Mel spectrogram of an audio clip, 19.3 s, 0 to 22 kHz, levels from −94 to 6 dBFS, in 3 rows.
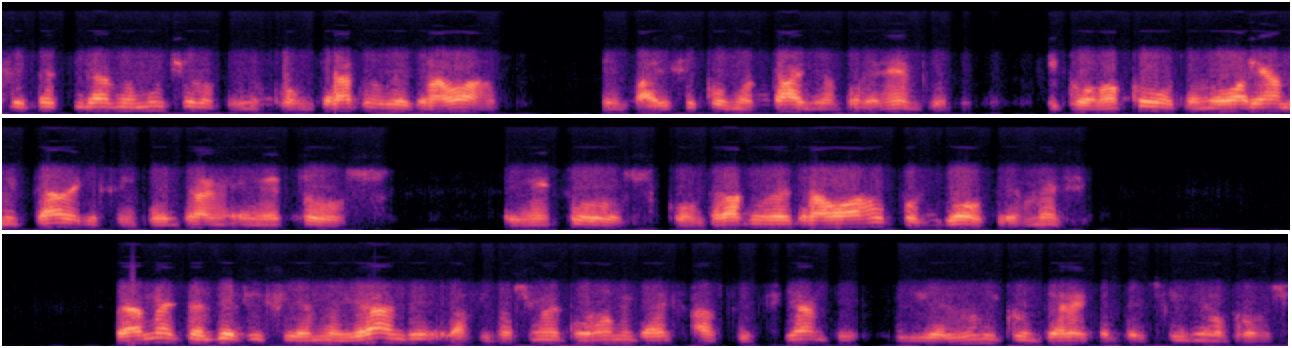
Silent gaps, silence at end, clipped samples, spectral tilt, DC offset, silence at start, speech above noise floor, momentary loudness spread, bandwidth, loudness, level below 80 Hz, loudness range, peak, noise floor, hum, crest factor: none; 0 s; under 0.1%; -5.5 dB/octave; under 0.1%; 0 s; 60 dB; 14 LU; 15 kHz; -20 LUFS; -78 dBFS; 5 LU; -2 dBFS; -80 dBFS; none; 18 dB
